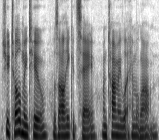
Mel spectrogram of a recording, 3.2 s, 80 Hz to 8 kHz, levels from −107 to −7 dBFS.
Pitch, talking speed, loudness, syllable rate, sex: 145 Hz, 265 wpm, -18 LUFS, 5.9 syllables/s, female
